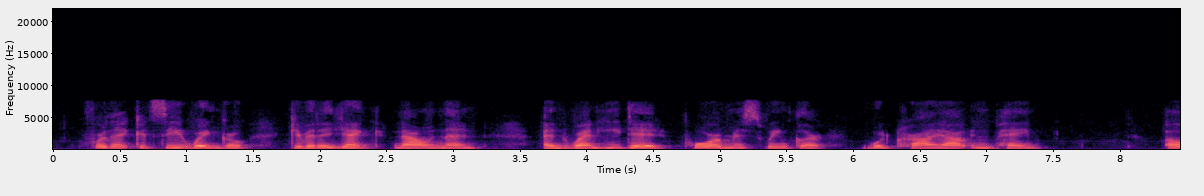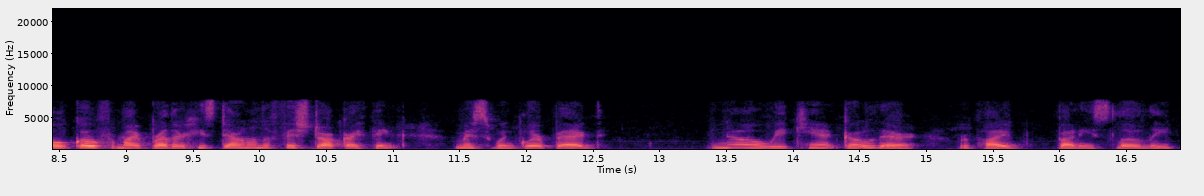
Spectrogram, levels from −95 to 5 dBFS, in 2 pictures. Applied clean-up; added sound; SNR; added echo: none; none; none; none.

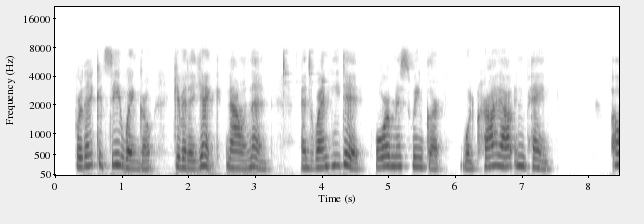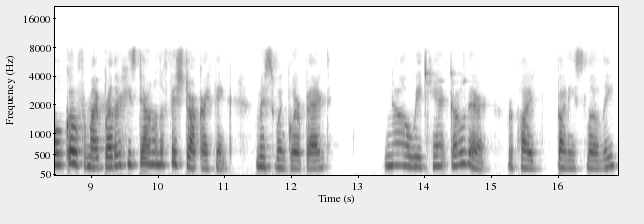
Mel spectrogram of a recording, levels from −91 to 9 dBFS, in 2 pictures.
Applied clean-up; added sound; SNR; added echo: neural mask model DeepFilterNet 3.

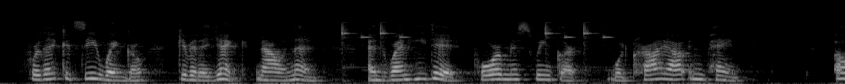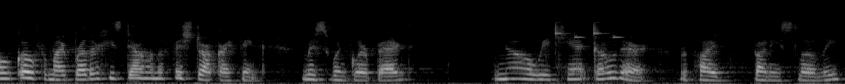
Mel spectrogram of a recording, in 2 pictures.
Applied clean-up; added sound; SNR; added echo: none; Doorbell; 16 dB; reverberation time 0.5 s.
